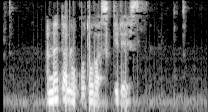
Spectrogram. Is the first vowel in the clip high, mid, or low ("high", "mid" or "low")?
low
